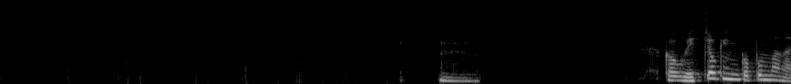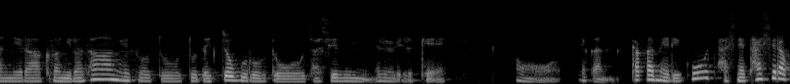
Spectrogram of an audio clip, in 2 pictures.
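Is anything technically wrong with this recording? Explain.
No, the speech signal is technically sound, with nothing in it that points to a fault in how it was captured, processed or transmitted.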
